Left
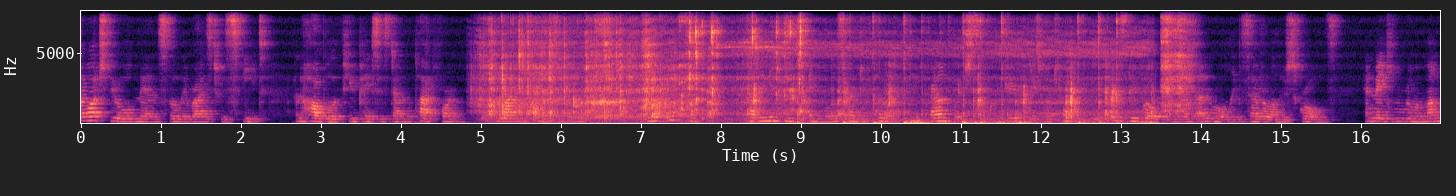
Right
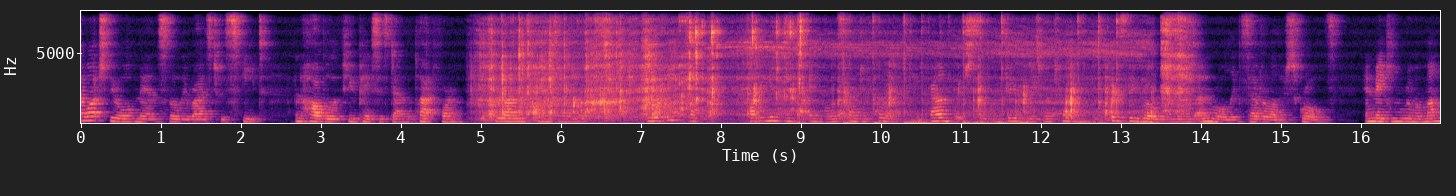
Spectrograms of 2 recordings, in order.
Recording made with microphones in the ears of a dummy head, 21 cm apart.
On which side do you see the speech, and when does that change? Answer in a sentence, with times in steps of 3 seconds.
You can hear the speech on the right from 0 s, in the centre from 6 s and on the right from 12 s.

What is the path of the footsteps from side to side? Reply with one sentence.
In this clip you hear the footsteps move from right to left and back again.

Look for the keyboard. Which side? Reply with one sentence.
In this clip you hear the keyboard on the left.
